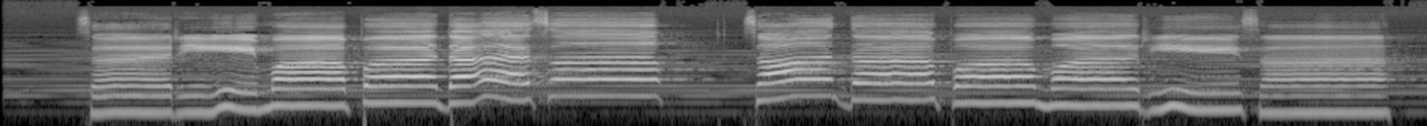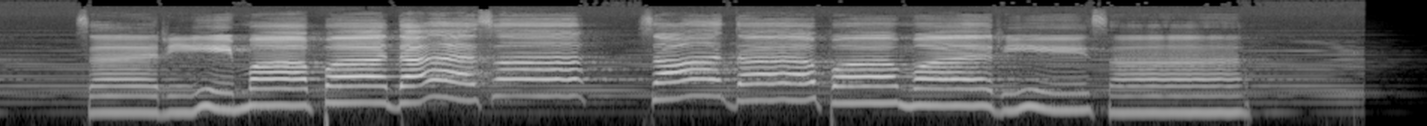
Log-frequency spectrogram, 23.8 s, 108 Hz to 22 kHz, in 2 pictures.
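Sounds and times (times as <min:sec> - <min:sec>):
Carnatic music raga ascending and descending scale: 0:00.0 - 0:23.7.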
